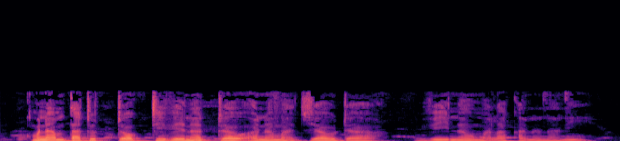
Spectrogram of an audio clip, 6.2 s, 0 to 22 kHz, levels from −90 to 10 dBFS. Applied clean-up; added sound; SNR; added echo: none; none; none; none.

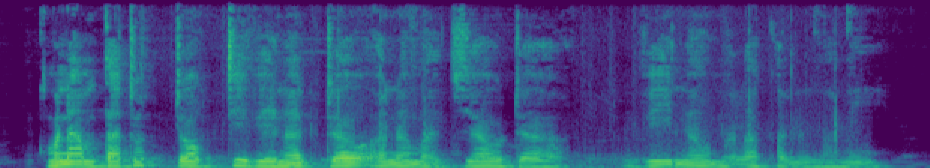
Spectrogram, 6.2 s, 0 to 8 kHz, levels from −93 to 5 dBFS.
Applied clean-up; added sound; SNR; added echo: neural separator model SepFormer DNS4.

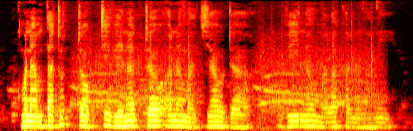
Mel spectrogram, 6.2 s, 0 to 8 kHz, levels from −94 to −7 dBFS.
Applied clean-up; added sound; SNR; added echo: none; Crowd; 14 dB; reverberation time 0.4 s.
